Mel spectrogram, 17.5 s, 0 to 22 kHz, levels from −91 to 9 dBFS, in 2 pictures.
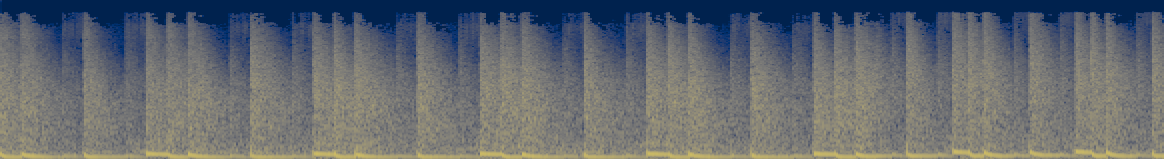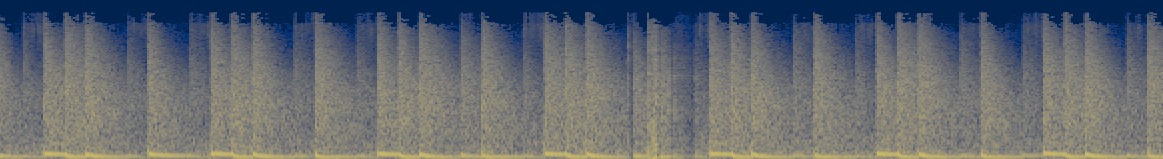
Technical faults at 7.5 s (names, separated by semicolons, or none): section at the wrong speed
